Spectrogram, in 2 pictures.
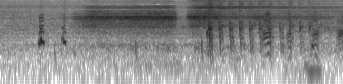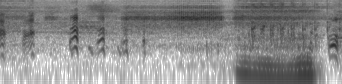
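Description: Loud, rasping snoring, with ragged wheezy breaths rising and falling over a steady background hiss, ending in a deep, rumbling snort.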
